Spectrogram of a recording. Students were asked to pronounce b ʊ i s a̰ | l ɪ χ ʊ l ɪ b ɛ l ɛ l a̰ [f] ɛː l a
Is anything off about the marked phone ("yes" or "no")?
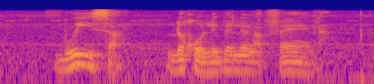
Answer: no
